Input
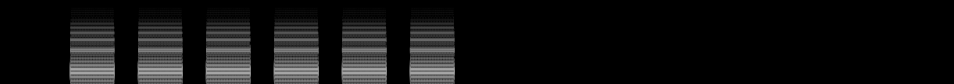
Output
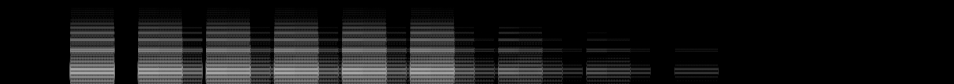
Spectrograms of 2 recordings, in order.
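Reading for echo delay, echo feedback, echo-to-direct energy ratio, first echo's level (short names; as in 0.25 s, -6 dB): 0.881 s, 32%, -14.5 dB, -15.0 dB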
